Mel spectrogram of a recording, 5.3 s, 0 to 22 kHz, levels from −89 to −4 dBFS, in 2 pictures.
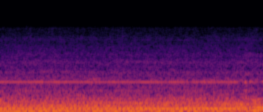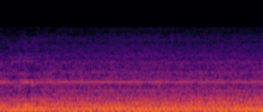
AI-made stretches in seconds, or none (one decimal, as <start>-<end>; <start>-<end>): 2.4-3.2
